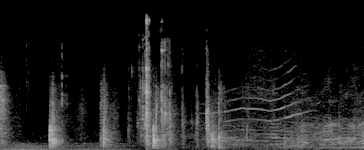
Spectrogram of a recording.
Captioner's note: door opens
